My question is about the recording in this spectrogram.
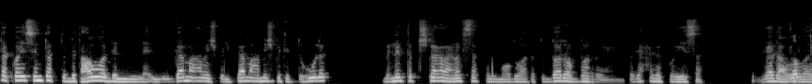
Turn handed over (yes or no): yes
